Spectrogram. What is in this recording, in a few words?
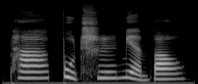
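"ta bu chi mianbao", Chinese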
